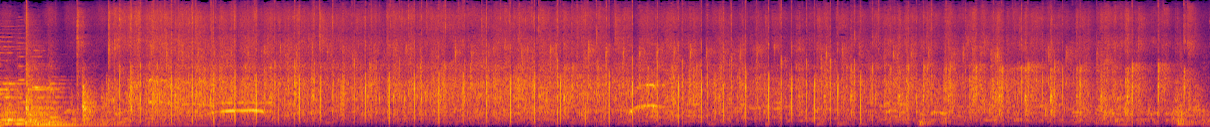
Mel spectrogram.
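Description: Folk dance music stops about a second in, and an audience applauds steadily after it, with a few voices calling out over the clapping.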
